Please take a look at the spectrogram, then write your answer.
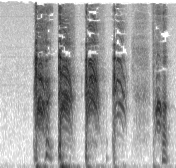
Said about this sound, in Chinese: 当天色破晓时，雕狐累了，甚至有点咳嗽。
